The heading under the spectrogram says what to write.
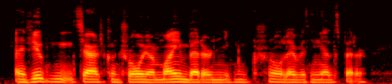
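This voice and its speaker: A man with an Irish accent speaks at a medium pitch in a dark, mellow tone, his intonation monotone and flat. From Ireland. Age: 20s. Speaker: podcast host. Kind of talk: casual chat.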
